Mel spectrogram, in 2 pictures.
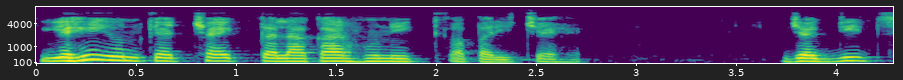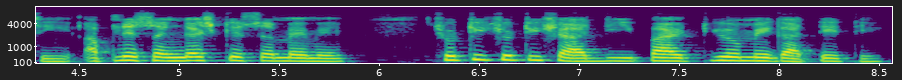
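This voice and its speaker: A woman explaining devotional verses in a measured talk, often repeating a phrase as she searches for the next word. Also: on the low side, dark tone. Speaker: spiritual teacher explaining verses. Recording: dull lo-fi recording.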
